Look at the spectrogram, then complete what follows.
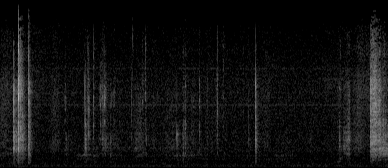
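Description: Near silence: room tone with a few faint clicks, and a faint short hiss near the end.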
